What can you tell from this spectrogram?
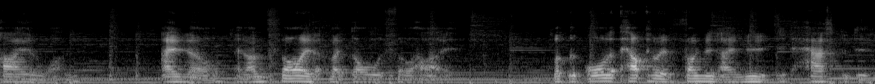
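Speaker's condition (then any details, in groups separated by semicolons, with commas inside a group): Facial palsy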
